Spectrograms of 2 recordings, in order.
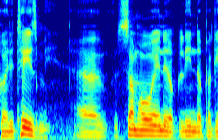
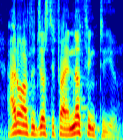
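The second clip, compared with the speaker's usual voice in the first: retold officer's retort, louder, higher and fast; imitating defiant refusal; 7 semitones higher, 8 dB louder, faster than usual. Officer refuses to justify the stop, defiant retort. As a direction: quote the officer firmly refusing to explain.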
